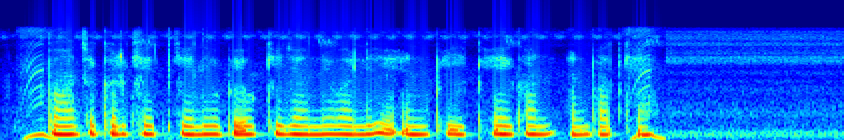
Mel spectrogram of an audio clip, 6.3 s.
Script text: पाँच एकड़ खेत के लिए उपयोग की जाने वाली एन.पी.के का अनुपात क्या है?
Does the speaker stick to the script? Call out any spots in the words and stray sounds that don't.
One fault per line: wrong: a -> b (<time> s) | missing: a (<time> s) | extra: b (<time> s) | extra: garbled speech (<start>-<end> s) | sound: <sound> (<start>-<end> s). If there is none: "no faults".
no faults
